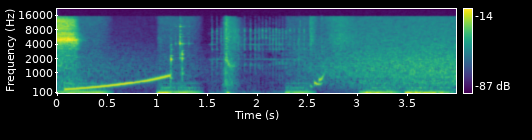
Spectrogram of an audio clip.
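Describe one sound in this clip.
A fishing line swishes as it is cast.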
